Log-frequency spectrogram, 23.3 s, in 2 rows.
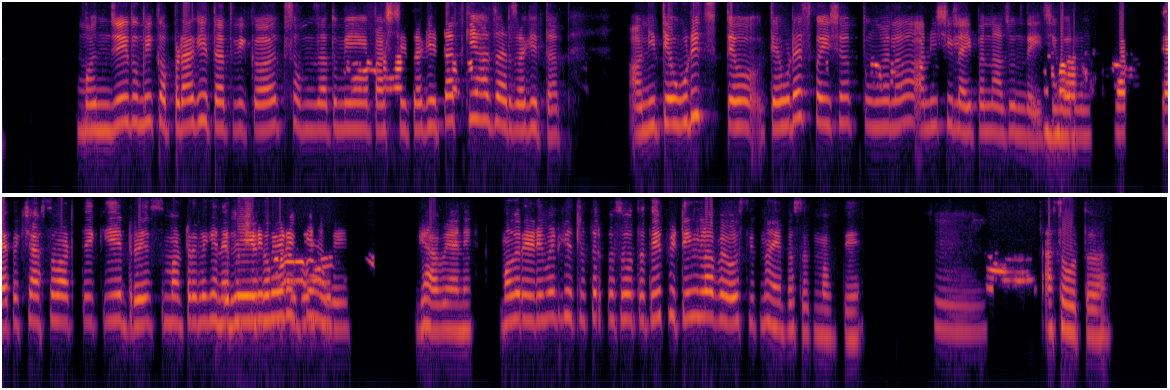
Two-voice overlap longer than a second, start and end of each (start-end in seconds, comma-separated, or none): none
